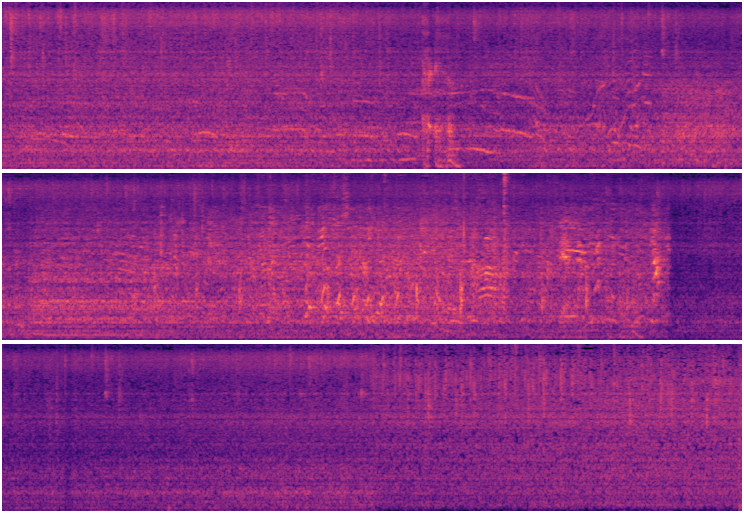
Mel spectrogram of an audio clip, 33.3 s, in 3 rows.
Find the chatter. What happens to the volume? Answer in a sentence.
The volume of the chatter goes up.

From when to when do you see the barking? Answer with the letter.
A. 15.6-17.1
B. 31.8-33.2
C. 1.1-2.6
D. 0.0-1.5
A.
